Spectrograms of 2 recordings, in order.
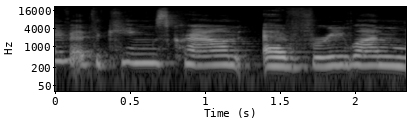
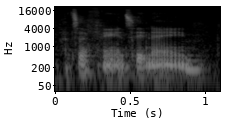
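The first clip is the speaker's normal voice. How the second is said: whispered aside; 10 semitones lower, 12 dB quieter, faster than usual. Real, not acted. Teacher whispering an aside to the class. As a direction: lean in and whisper it.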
